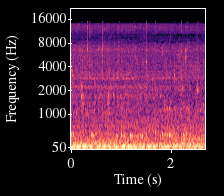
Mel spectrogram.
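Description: Water drains back into a hydroponic reservoir tank holding a nutrient solution of water and organic fertilizers, a steady, continuous splashing trickle with no voices.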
